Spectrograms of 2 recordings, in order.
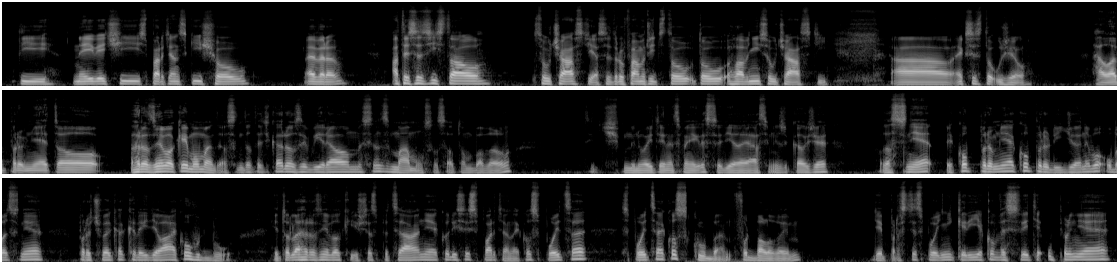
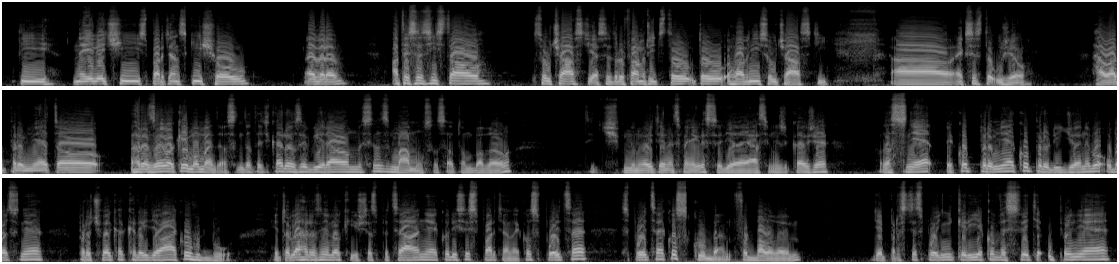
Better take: first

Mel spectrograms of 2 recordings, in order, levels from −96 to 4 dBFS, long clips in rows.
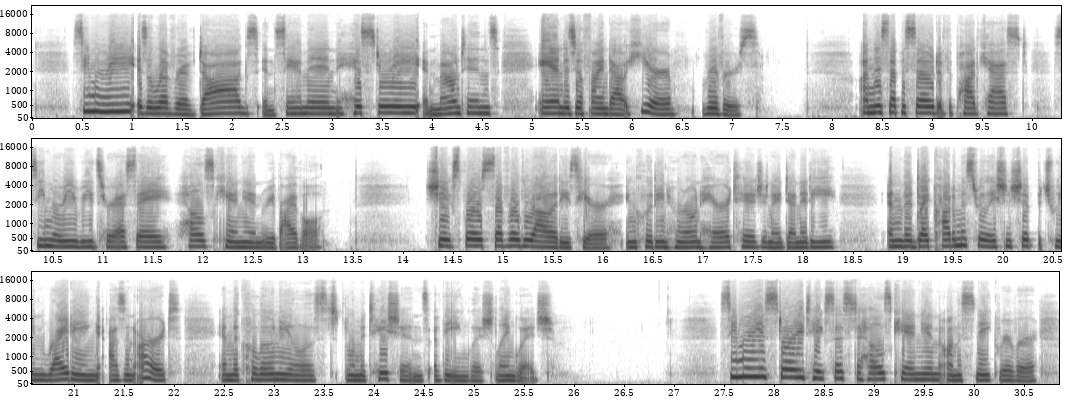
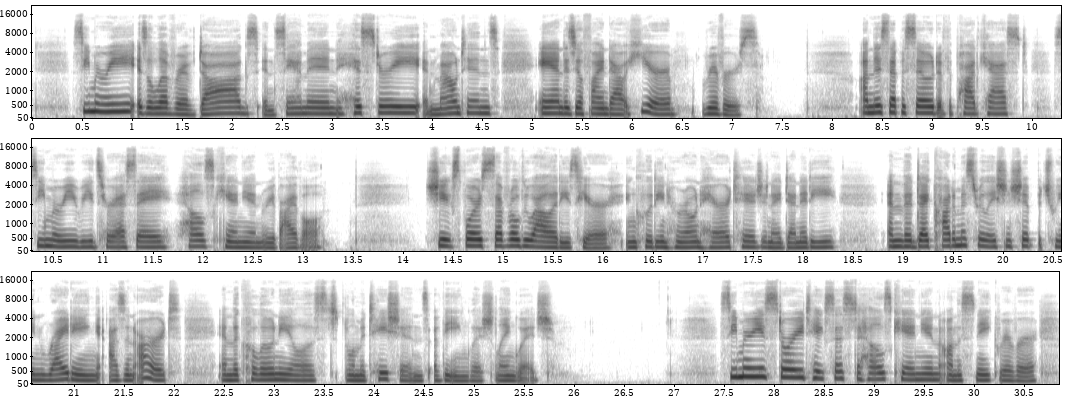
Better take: second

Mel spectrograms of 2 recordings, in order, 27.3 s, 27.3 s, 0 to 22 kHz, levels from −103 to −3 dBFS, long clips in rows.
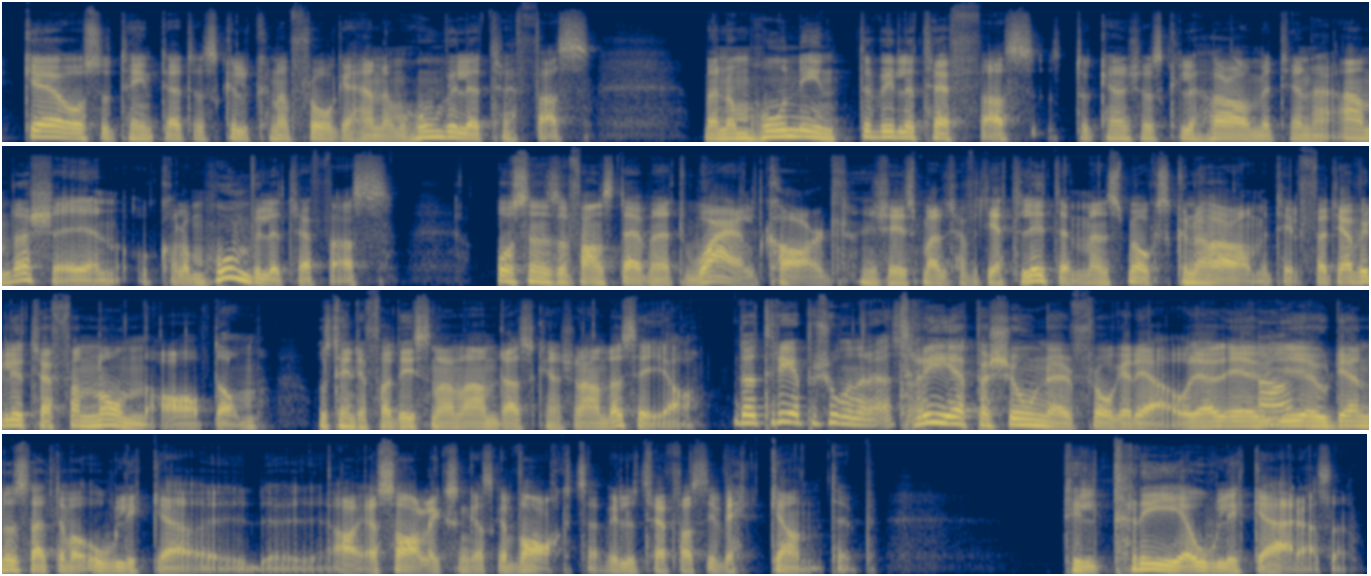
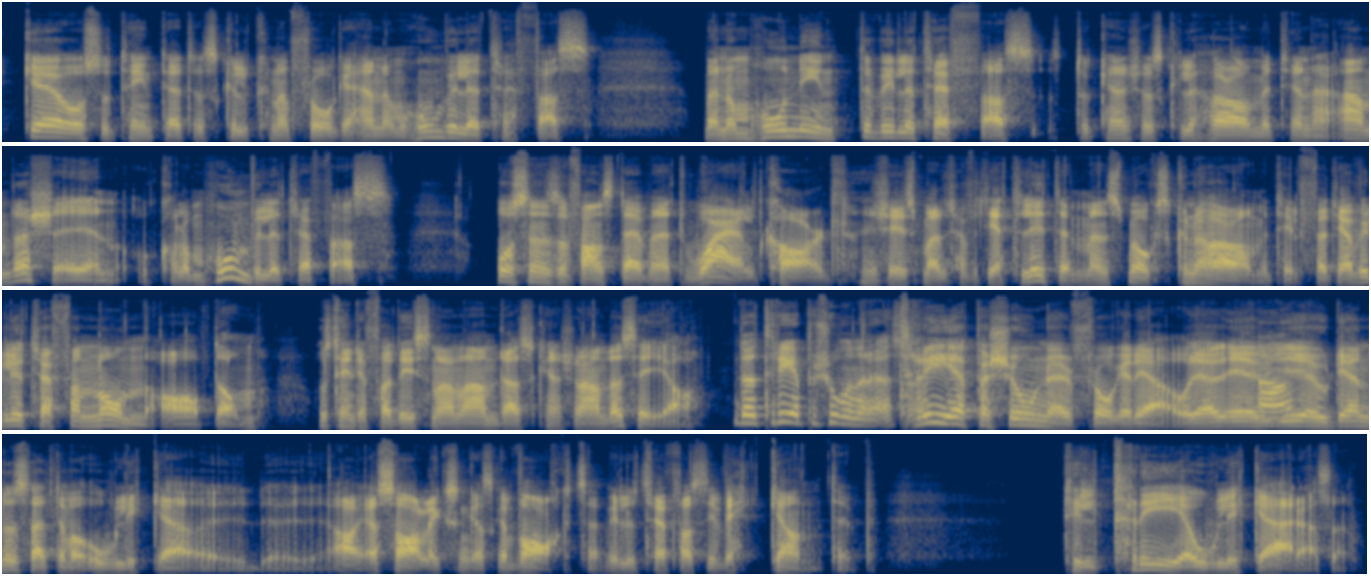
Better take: first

